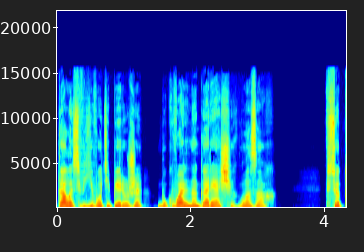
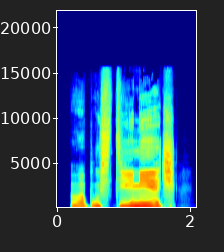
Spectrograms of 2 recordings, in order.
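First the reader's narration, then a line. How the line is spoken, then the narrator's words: Near growl. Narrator (Russian): практически прорычал он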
